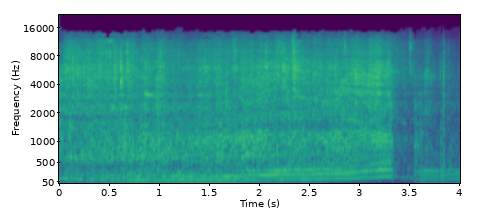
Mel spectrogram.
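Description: Rally car engine pulling hard on a gravel stage, its pitch climbing for a couple of seconds, then dropping abruptly a little over three seconds in, with a few sharp cracks just after.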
